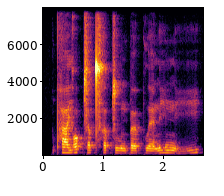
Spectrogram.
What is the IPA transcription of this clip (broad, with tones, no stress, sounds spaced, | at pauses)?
pʰ aː˧ j ɔː˥ p̚ s ɐ˨ p̚ t͡sʰ ɐ˨˥ p̚ s uː˨ n p œː˨ p̚ kʷ ɛː˨ n̪ iː˧ m n̪ iː˨˥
